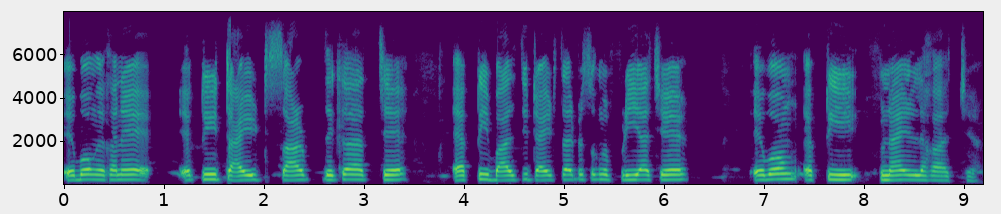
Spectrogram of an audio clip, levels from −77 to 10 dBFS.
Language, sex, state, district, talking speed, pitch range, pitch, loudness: Bengali, male, West Bengal, Malda, 125 wpm, 215-235 Hz, 225 Hz, -13 LUFS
